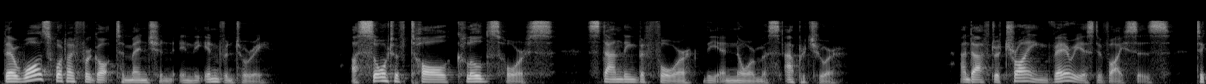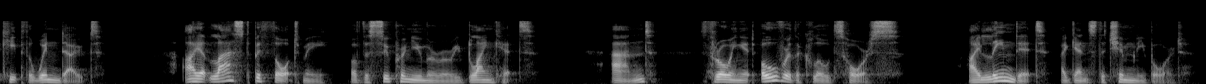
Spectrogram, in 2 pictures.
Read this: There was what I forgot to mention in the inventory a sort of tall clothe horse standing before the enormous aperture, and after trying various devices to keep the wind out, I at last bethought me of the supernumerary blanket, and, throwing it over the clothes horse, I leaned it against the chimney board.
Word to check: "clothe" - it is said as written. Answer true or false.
false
